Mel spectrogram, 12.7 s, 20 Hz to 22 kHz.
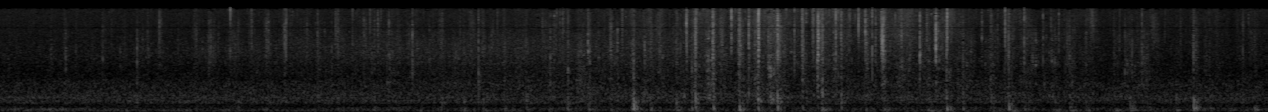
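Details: Dressage schooling of Tobias, a black 7-year-old 16.2-hand Percheron/Thoroughbred gelding, with clip-clop hoofbeats about 95 per minute in an uneven rhythm, growing louder and crisper in the second half over a constant low background hum.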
